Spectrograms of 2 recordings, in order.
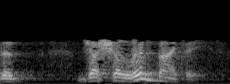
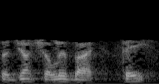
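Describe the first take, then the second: First: The stress is on the word live. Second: The stress is on the word faith.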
